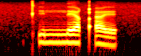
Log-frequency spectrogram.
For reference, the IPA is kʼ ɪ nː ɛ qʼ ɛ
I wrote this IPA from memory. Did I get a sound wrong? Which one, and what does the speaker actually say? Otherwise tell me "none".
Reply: none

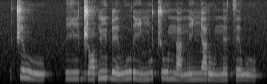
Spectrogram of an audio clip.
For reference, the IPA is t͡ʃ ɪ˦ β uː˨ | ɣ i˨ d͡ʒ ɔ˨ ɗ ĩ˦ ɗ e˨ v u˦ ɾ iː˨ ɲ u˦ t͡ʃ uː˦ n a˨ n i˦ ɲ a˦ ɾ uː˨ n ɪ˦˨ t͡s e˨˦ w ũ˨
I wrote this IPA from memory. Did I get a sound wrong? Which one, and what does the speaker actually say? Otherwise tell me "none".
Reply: ũ˨ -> u˨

